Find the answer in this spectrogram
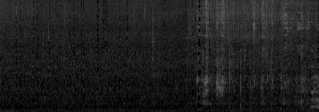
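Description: Food sizzling gently in hot oil in a wok; about four seconds in, a steel spoon starts stirring and scraping it, with quick clicks and louder sizzling.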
